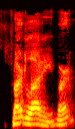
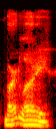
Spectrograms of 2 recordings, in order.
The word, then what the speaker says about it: Bartlotti: And we have Len Bartoloni. Is that how you say it, Len? – Bartolotti. – Bartolotti, yeah, with us.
